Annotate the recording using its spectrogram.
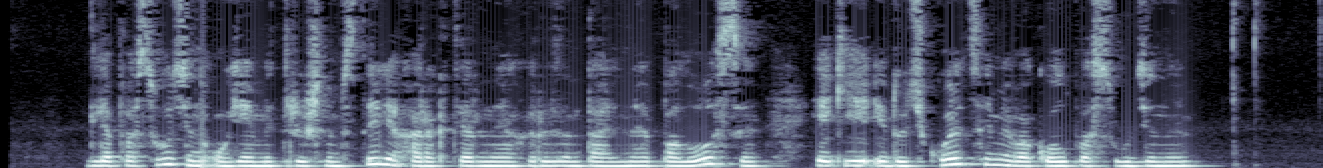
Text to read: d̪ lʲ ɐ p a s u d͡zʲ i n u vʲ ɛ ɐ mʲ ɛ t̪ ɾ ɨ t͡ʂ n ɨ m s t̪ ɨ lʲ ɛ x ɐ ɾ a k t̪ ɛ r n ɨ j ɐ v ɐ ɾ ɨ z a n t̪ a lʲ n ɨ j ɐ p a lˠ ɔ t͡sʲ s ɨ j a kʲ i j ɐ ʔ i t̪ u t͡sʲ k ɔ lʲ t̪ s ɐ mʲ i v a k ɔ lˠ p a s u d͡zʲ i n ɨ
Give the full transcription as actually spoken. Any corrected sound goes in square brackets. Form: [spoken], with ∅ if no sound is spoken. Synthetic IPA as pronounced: d̪ lʲ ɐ p a s u d͡zʲ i n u [ɣʲ] ɛ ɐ mʲ ɛ t̪ ɾ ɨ t͡ʂ n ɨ m s t̪ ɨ lʲ ɛ x ɐ ɾ a k t̪ ɛ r n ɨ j ɐ [ɣ] ɐ ɾ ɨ z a n t̪ a lʲ n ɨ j ɐ p a lˠ ɔ [∅] s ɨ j a kʲ i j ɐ ʔ i [d̪] u t͡sʲ k ɔ lʲ t̪ s ɐ mʲ i v a k ɔ lˠ p a s u d͡zʲ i n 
